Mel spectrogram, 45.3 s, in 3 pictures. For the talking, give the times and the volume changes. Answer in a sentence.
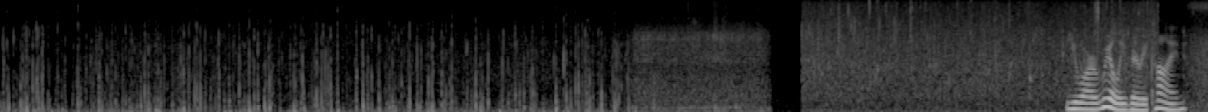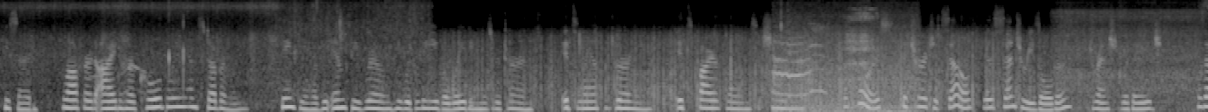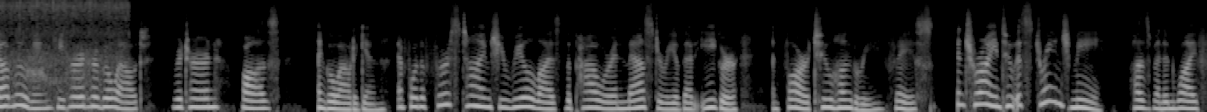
You can hear the talking from 13.3 to 45.2 s, at a steady volume.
